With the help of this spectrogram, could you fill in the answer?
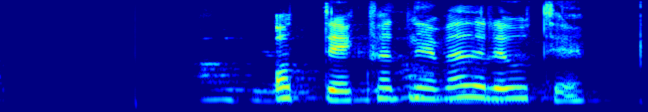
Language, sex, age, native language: Icelandic, female, 15, Icelandic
